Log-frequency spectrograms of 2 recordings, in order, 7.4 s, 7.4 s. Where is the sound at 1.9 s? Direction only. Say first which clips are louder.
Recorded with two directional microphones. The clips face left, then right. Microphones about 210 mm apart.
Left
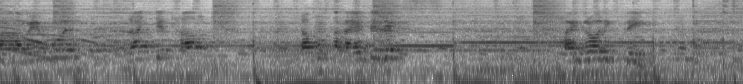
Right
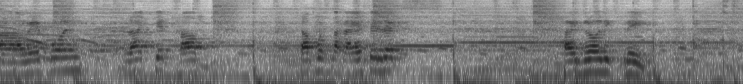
Right 1 dB; 50° right (ahead or behind).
